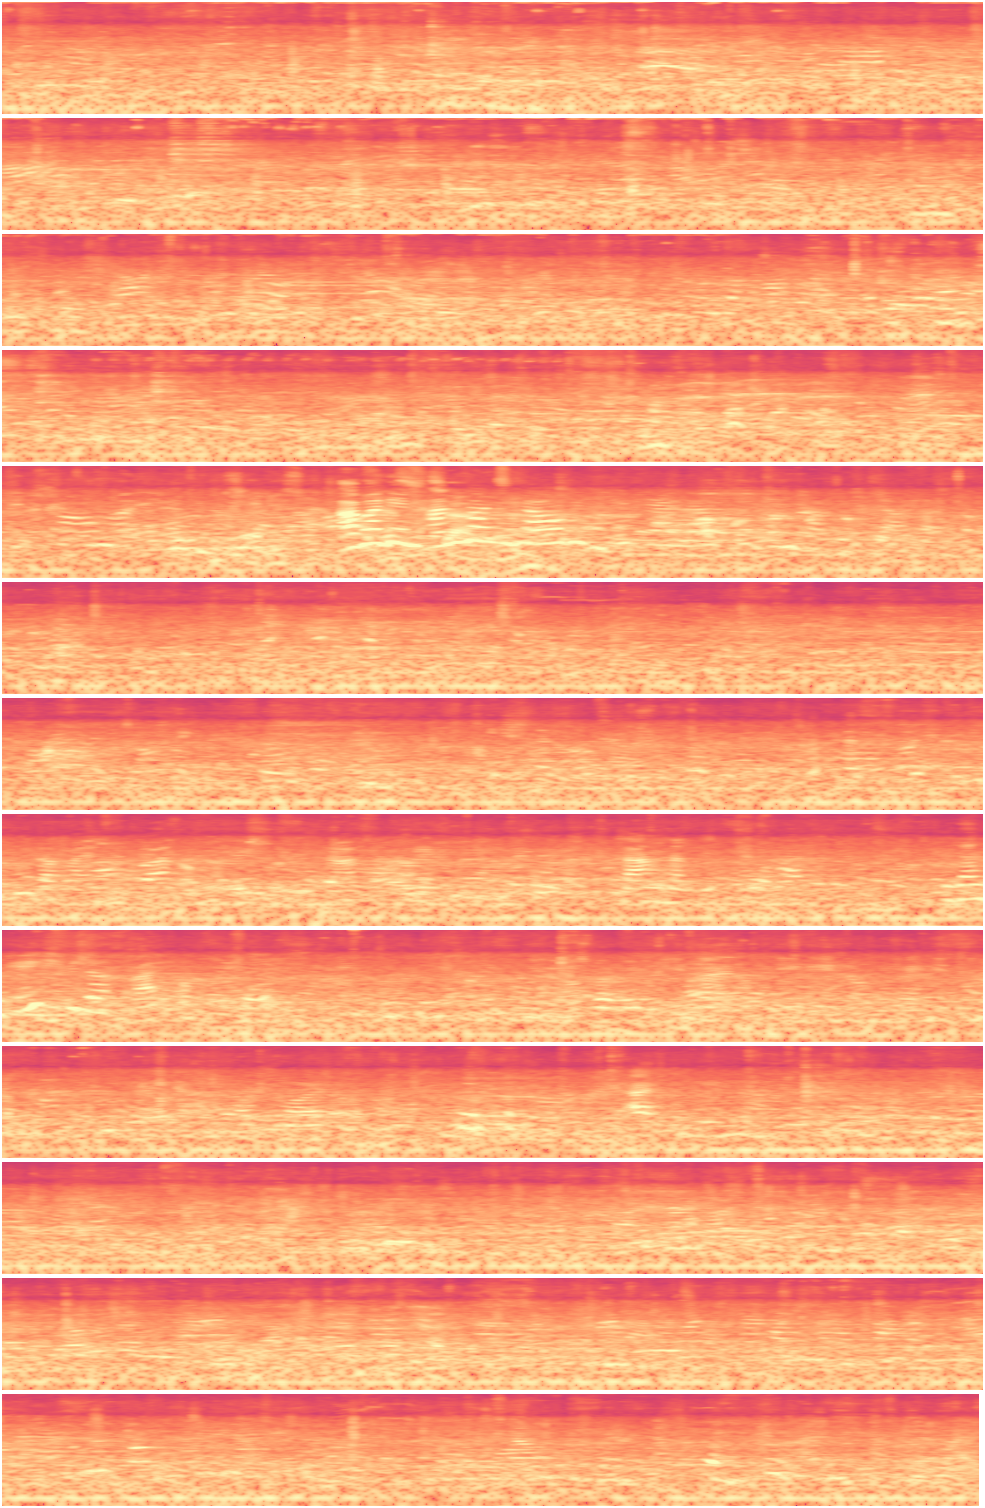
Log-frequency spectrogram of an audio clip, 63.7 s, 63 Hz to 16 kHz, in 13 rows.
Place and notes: essen, kettwiger street, passengers
Gehen in der Einkaufszone. Schritte und Bemerkungen von Fussgängern an einem frühen Nachmittag.
Walking in the shopping zone.
Projekt - Stadtklang//: Hörorte - topographic field recordings and social ambiences
Essen, Germany, 9 June 2011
